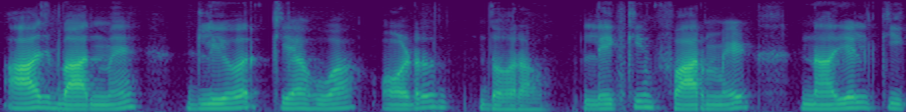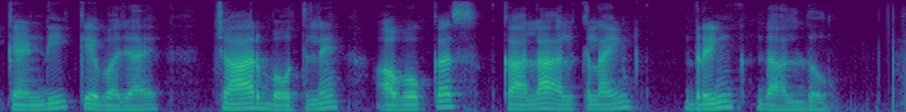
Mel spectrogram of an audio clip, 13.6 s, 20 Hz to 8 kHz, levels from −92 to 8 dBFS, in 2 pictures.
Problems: constant background noise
